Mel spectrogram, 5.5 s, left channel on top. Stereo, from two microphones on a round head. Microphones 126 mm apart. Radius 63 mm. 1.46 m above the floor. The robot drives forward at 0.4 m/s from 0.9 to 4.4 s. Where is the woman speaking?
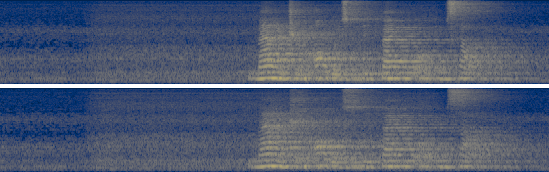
85° left, 1.1 m; by 5.5 s 55° left (ahead or behind), 1.4 m.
